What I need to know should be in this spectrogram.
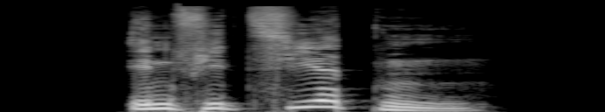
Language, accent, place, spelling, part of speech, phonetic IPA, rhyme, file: German, Germany, Berlin, infizierten, adjective / verb, [ɪnfiˈt͡siːɐ̯tn̩], -iːɐ̯tn̩, De-infizierten.ogg
- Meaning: inflection of infizieren: 1. first/third-person plural preterite 2. first/third-person plural subjunctive II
